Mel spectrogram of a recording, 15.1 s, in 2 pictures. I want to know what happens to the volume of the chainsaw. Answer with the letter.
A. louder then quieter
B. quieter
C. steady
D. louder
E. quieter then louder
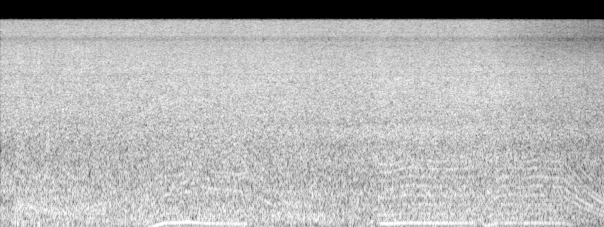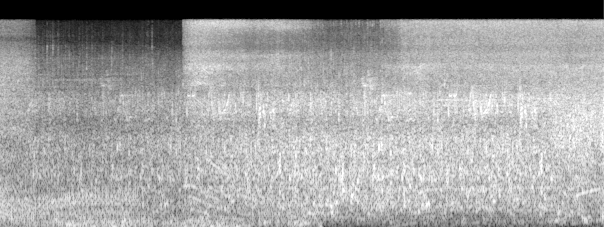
B.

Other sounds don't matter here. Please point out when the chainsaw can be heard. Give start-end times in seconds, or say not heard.
0.0-15.0.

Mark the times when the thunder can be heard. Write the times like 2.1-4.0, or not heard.
7.9-11.6.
